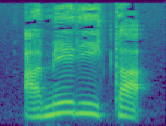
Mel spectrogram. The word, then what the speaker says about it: アメリカ: أمريكا كارا كيماشتا أنا من أمريكا هكذا ينطق اسم البلد أمريكا أمريكا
